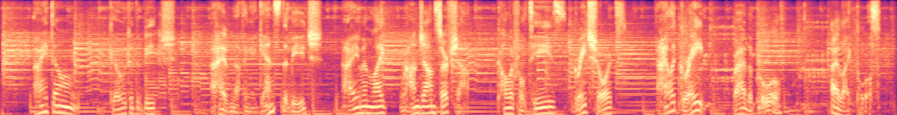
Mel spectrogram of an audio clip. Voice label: Commercial; Ron Jon Surf Shop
